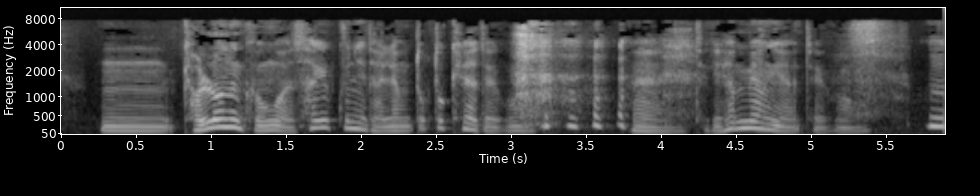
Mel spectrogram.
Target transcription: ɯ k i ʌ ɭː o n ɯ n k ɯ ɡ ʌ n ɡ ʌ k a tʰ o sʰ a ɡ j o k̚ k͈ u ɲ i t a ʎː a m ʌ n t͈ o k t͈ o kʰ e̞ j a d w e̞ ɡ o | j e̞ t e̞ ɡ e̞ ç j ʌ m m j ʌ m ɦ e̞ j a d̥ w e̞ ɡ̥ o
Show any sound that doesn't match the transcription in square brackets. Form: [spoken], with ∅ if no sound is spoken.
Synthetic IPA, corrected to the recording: ɯ k [j] ʌ ɭː o n ɯ n k ɯ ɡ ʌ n ɡ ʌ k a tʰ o sʰ a ɡ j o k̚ k͈ u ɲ i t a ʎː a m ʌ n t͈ o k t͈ o kʰ e̞ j a d w e̞ ɡ o | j e̞ t e̞ ɡ e̞ ç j ʌ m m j ʌ [ŋ] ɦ e̞ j a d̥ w e̞ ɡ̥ o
